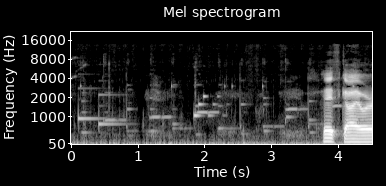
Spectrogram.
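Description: A handheld game console plays short electronic beeps and jingles.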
